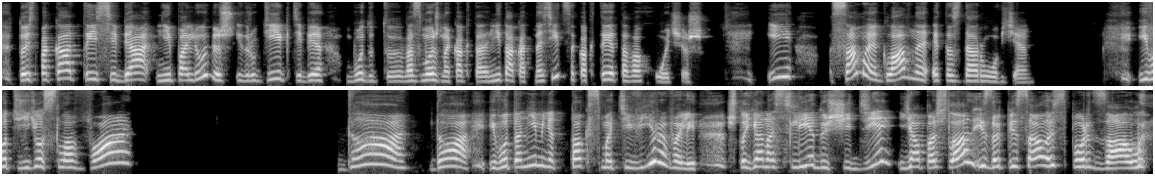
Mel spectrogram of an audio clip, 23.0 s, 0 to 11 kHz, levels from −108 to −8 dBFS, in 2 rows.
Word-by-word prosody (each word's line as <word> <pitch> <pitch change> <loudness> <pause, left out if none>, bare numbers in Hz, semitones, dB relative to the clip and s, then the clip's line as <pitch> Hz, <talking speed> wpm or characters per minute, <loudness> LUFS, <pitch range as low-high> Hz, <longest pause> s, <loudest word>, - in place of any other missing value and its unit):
То - - -2
есть 245 - -1
пока 280 +5 +2
ты 270 0 +3
себя 250 +1 +1
не 230 +2 -3
полюбишь, 235 - 0
и 225 - -10
другие 230 +6 0
к - - -13
тебе 225 +1 0 0.2
будут, 205 -1 -9
э, 190 +1 -9
возможно, 210 0 0
как-то 190 -3 -2
не 230 +4 -6
так 215 - -1
относиться, 210 - -4
как 215 - -3
ты 255 - +2
этого 205 -4 -3
хочешь. 445 - +1 0.5
И 360 +6 -3 0.4
самое 455 - +2
главное- 260 +5 +1
это 220 -1 -4
здоровье. 190 -6 -5 0.9
И 270 -1 -3
вот 300 0 -2
её 255 +6 -1
слова 265 - +2 2.4
Да, 340 -4 +3 0.2
да, 285 +8 +1
и 320 -7 -3
вот 285 +2 -1
они 315 +6 +1
меня 285 -6 0
так 300 +1 +1
смотивировали, 260 - 0 0.3
что 270 -2 +1
я 295 +3 +3
на 280 -1 +1
следующий 265 -3 +3
день 320 - +1
я 285 +5 0
пошла 265 +1 +3 0.2
и 320 - +4
записалась 305 +4 +2
в - - -8
спортзал. 240 -4 +2
260 Hz, 130 wpm, -22 LUFS, 220-300 Hz, 2.4 s, и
